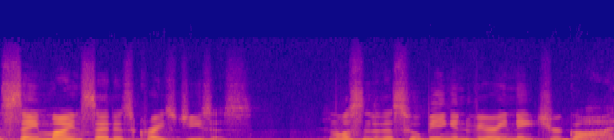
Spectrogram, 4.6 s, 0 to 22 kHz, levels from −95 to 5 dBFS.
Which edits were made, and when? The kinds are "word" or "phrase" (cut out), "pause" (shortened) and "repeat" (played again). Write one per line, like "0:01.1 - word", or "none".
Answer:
none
